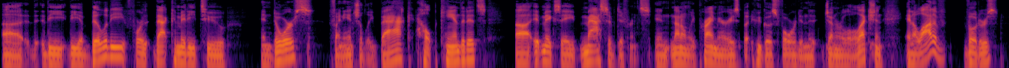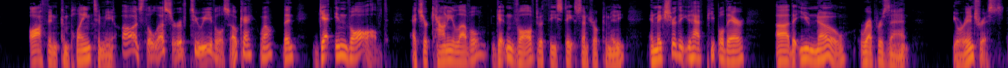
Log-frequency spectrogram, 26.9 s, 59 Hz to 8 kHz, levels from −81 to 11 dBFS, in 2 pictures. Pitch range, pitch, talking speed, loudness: 80-115 Hz, 95 Hz, 175 wpm, -23 LUFS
